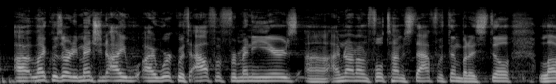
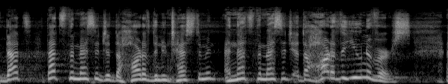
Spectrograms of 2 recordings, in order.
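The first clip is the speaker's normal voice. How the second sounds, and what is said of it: Imitated British accent. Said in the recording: “Nicky Gumbel impressions ... like Nicky Gumbel. So it's a British accent. ... Don't be upset if I get it wrong.”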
